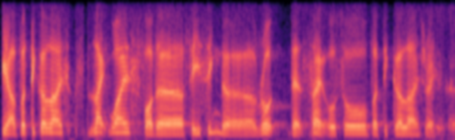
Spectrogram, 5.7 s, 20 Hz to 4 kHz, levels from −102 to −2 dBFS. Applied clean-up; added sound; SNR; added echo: none; none; none; none.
